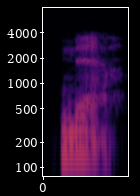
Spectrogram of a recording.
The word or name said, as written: nare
